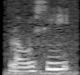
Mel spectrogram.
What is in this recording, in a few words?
"teacher", Cantonese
